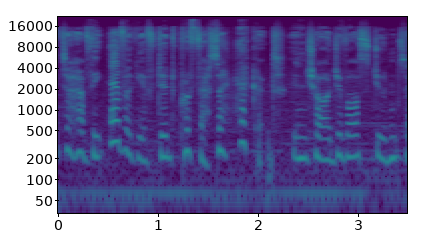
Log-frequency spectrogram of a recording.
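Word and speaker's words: Hecat: Fortunately, we are lucky to have the ever-gifted Professor Heckert in charge of our students' education in that regard. I read it as he cat. Okay, thank God she pronounced it.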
